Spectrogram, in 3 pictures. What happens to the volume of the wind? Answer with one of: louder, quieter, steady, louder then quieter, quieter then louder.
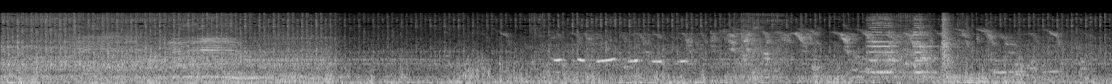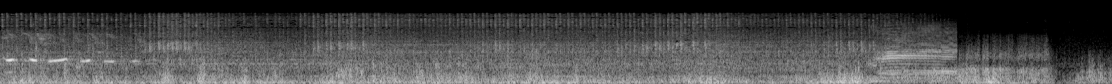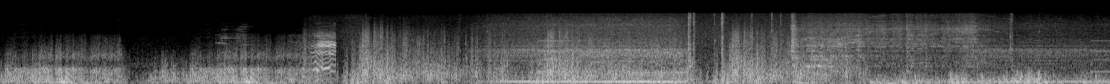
steady.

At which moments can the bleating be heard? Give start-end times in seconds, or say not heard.
0.7-2.4, 19.7-20.7, 24.4-25.6.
